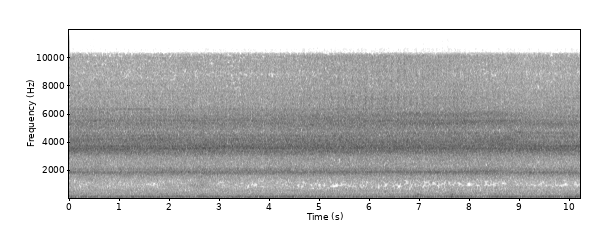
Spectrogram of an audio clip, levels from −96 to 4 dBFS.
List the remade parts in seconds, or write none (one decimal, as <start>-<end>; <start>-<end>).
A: 6.5-8.0; 8.5-9.5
